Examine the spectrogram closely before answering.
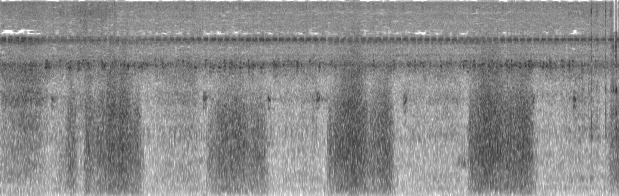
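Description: A person breathing hard right at the microphone: about six rushing breaths, one a little over a second apart.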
